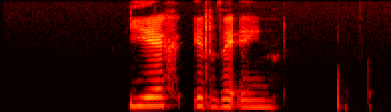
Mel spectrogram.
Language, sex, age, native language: Icelandic, female, 20-29, Icelandic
